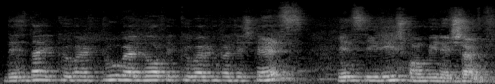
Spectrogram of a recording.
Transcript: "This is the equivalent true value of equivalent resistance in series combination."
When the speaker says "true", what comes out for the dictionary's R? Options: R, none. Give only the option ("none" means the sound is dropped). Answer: none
